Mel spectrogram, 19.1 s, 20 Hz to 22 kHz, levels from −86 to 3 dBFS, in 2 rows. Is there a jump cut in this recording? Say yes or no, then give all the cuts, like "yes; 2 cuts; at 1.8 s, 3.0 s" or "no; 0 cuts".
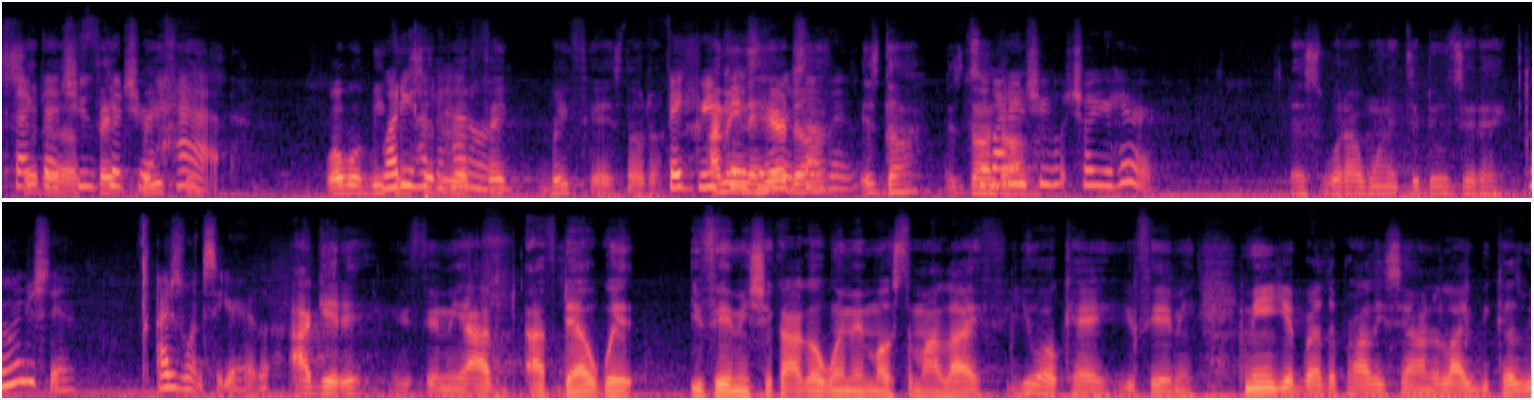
yes; 2 cuts; at 6.2 s, 17.9 s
